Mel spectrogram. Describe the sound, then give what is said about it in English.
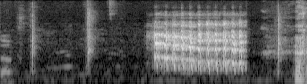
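A loud, one-second burst of high, rapidly chattering dolphin squeaks, like a censor bleep, set between brief clicks and short bits of voice. “playing around with the dolphin noise.”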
